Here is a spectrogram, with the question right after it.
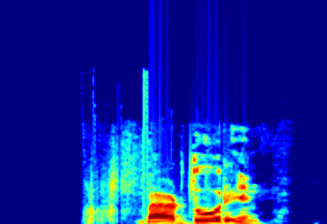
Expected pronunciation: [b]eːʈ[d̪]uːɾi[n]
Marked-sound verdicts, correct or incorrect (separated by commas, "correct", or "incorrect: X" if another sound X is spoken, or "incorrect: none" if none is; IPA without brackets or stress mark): correct, correct, correct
